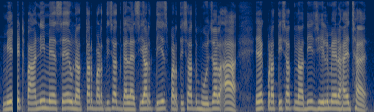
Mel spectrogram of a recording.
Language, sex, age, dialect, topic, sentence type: Maithili, male, 31-35, Eastern / Thethi, agriculture, statement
